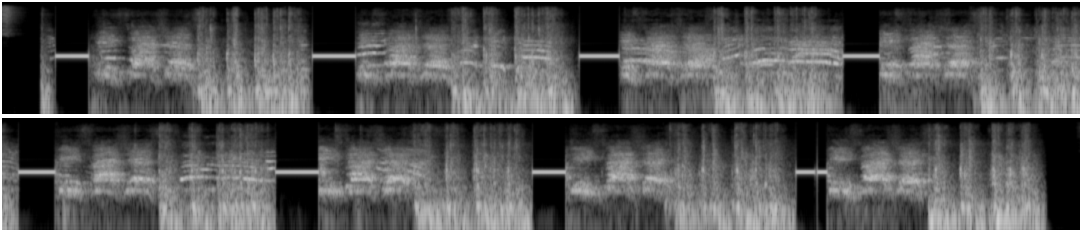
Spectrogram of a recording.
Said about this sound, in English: And they did that by chanting and screaming at him the entire time.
